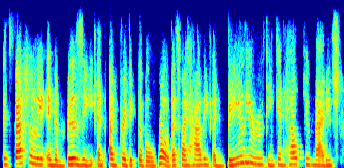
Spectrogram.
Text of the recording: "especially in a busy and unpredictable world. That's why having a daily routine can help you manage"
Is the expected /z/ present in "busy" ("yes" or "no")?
yes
